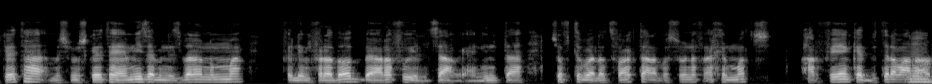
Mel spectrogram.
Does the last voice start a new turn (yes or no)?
no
